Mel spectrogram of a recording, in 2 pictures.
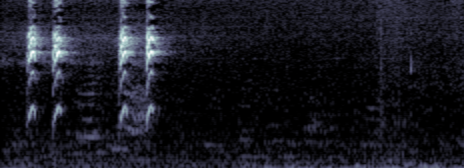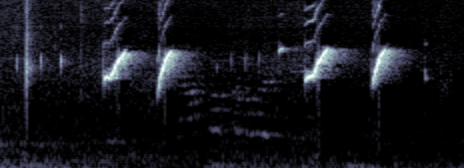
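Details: Pied fantail song used as a lure to draw other birds into singing: paired sharp, high whistled notes, then clear upward-sweeping whistles given in pairs, with a lone click between them.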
